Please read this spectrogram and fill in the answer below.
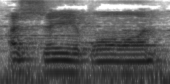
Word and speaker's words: الشيطان: അശ്ശൈത്വാൻ എന്നുള്ളത് ചുണ്ട് കൂടി ത്വ എന്ന് പറയേണ്ടതില്ല.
